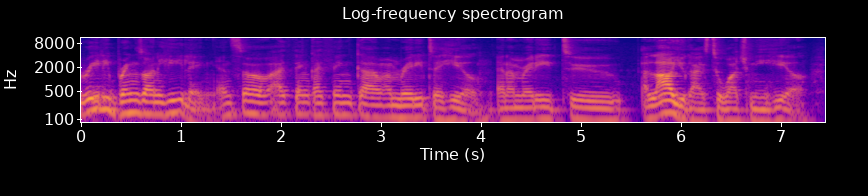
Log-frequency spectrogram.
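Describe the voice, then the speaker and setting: With hardly any pauses, a man speaks at a moderate pace in a fairly low pitch with lively intonation. Audible room echo surrounds his voice. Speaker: vlogger. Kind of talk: personal vlog monologue. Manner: halting, with fillers and repetitions.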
